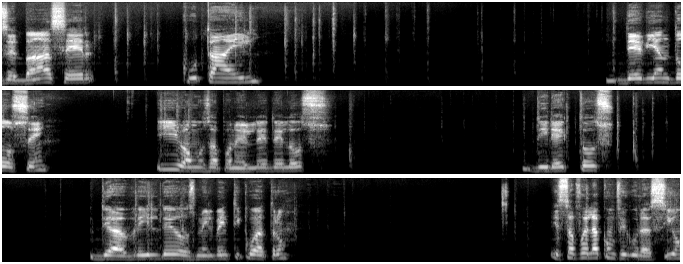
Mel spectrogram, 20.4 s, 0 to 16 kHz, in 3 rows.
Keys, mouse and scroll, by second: 0.7-8.3 typing, 9.7-16.5 typing, 18.9 typing.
